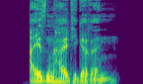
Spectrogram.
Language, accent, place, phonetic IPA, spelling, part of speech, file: German, Germany, Berlin, [ˈaɪ̯zn̩ˌhaltɪɡəʁən], eisenhaltigeren, adjective, De-eisenhaltigeren.ogg
- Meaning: inflection of eisenhaltig: 1. strong genitive masculine/neuter singular comparative degree 2. weak/mixed genitive/dative all-gender singular comparative degree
